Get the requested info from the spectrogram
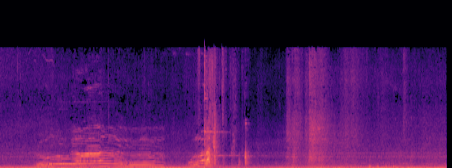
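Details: Angry Siamese cat confronting an orange cat over territory: one long wavering yowl of about two and a half seconds, then a sharp short cry and scuffling, with background traffic hum.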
